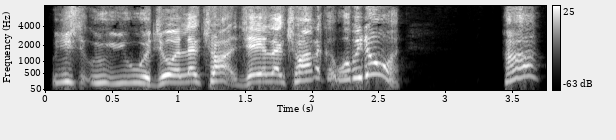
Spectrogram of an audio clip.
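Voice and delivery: teasing challenge. Retold or imitated. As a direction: poke at him like a buddy calling him out. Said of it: "So I'm doing that with everybody".

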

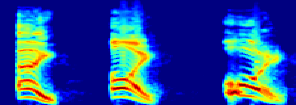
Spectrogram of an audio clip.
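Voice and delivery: high mock-British calling out; failed British accent. Host attempting British despite himself, bad high British accent. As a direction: try a British "oi", badly and pitched high. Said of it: "I can't do it".

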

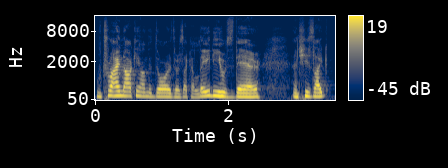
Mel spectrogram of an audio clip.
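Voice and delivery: ordinary talk, nothing marked

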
